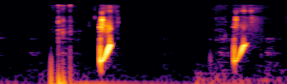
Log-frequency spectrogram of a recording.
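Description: Two short plopping blips a second apart, each rising quickly in pitch, in the manner of a cartoon 'bloop' sound effect, after a faint thump.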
